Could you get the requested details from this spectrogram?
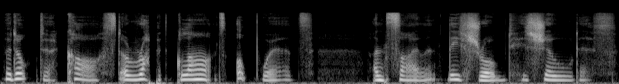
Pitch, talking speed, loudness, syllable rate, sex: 210 Hz, 115 wpm, -18 LUFS, 3.9 syllables/s, female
